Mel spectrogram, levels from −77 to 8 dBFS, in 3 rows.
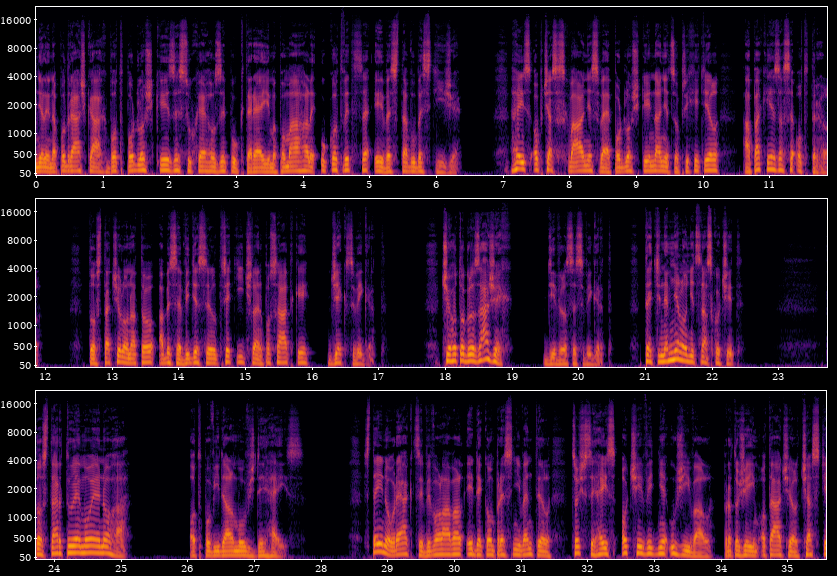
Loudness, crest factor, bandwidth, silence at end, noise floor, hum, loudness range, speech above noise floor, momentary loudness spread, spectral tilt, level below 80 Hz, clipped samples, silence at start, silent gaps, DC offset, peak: -17 LUFS; 16 dB; 17 kHz; 0 s; -66 dBFS; none; 3 LU; 49 dB; 10 LU; -6 dB/octave; -38 dBFS; under 0.1%; 0 s; none; under 0.1%; -2 dBFS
